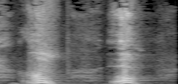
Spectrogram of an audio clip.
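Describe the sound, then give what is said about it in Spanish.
A person imitates a dog's bark with their voice: two loud woofs spaced about half a second apart, each rising and falling in pitch, with no other talking. “esa vaina no es un ladrido, un ladrido es”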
